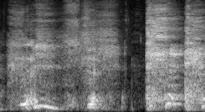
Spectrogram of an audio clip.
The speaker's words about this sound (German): Ich habe gerade einmal gehustet vor Lachen.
